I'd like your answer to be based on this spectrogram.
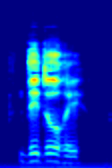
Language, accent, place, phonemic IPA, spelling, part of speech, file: French, France, Lyon, /de.dɔ.ʁe/, dédorer, verb, LL-Q150 (fra)-dédorer.wav
- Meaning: to tarnish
